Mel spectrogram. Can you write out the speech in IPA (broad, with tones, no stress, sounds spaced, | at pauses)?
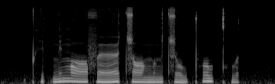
pʰ ɪ˨ k̚ n̪ ɪ˥ ŋ ɔː˨˧ f œː˨˥ t͡s ɔː˨ ŋ ʊ˨ ŋ t͡s o˨˩ w pʰ o˥ w kʷʰ ɐ˨˥ k̚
